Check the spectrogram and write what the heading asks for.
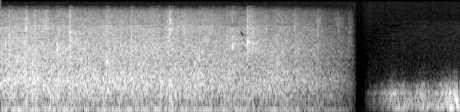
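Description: Steady rain pours down in a dense, hissing wash, cuts out abruptly for a split second, then resumes more softly before swelling again. No voices.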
